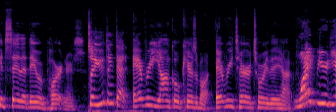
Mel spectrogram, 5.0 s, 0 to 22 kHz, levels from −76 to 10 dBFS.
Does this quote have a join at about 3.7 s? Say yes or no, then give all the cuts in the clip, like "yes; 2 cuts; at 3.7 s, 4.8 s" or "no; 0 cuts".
no; 1 cut; at 1.3 s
